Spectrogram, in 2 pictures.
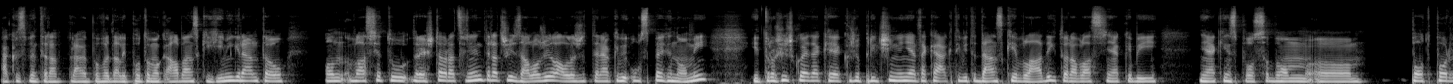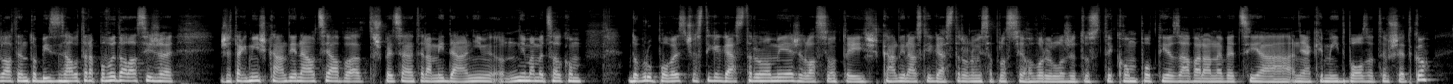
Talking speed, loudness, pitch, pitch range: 180 wpm, -19 LUFS, 150 Hz, 140-165 Hz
